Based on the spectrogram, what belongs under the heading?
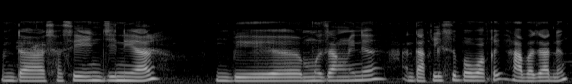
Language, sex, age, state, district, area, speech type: Bodo, female, 45-60, Assam, Kokrajhar, rural, spontaneous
